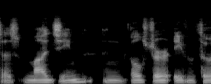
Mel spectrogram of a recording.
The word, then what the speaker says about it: maidin: accent uh the word for morning there is pronounced as majin in golster even though it's spelled majin.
